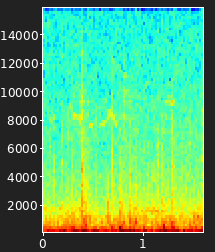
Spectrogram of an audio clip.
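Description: A horse's hooves clip-clop in the Red Dead Redemption 2 video game as the summoned mount arrives, a steady, evenly spaced trot of soft thuds at moderate distance over a low ambient rumble.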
